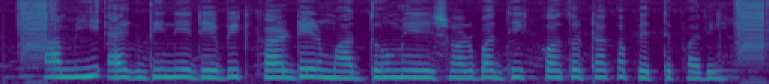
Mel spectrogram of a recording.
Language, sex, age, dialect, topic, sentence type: Bengali, female, 18-24, Northern/Varendri, banking, question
